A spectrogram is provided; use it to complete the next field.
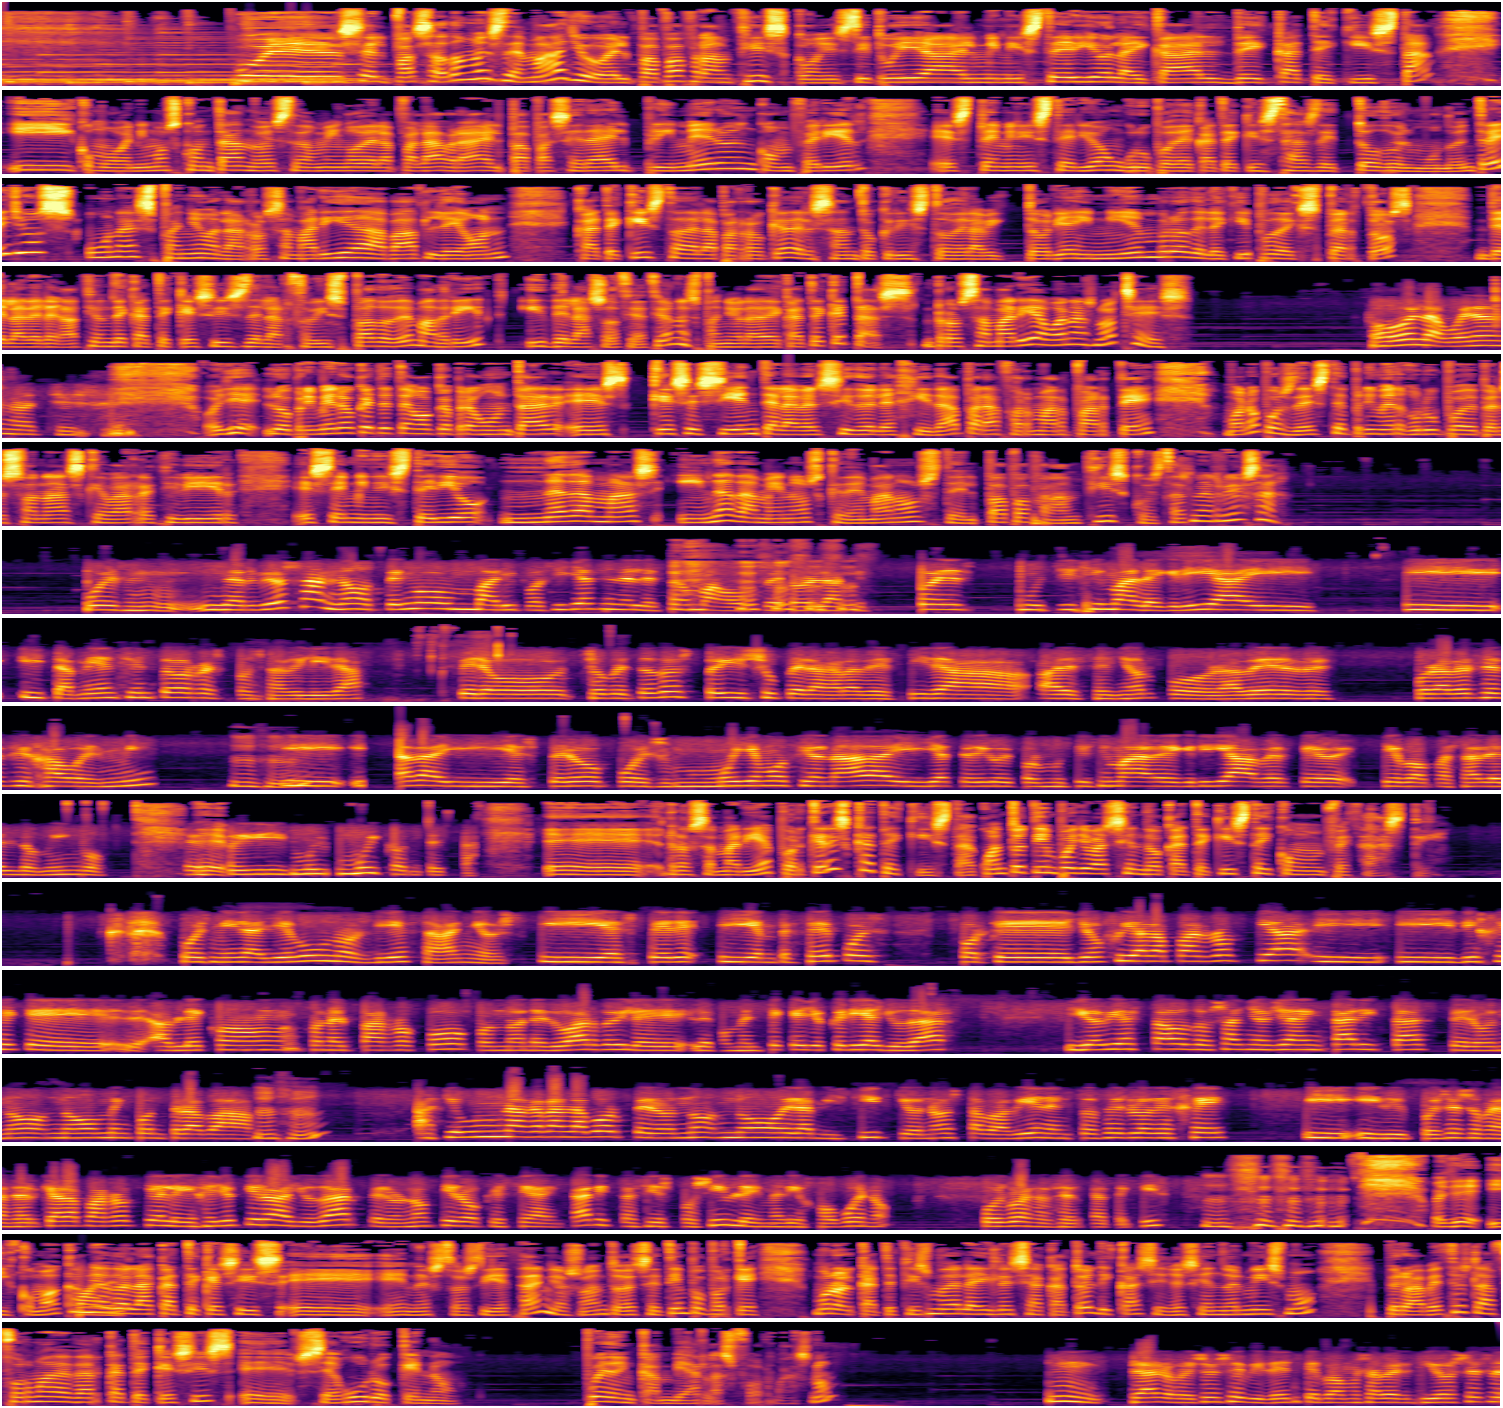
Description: Hablamos con una catequista española que será parte del ministerio laical de catequista que instituyó el pasado mayo el papa Francisco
